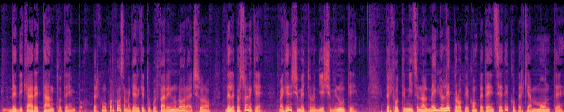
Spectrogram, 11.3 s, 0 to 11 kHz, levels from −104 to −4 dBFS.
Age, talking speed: 50-69, 185 wpm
